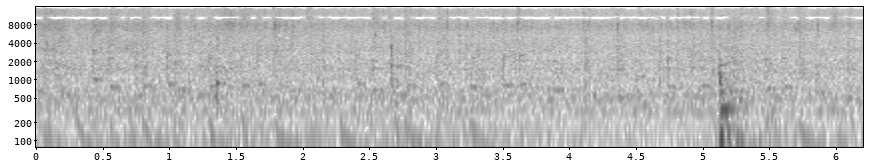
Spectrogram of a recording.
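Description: Diced pork and onions sizzling steadily in a hot wok as they sauté toward browning, with a single sharp knock about five seconds in.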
